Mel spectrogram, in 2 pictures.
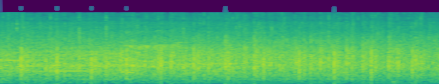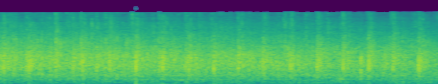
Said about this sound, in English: I now invite you graduates, all of you, to please stand up. Look around and give a big round of applause to all of those who have supported you in your studies.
